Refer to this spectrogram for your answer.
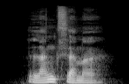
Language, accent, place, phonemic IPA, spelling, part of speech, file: German, Germany, Berlin, /ˈlaŋzaːmɐ/, langsamer, adjective, De-langsamer.ogg
- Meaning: 1. comparative degree of langsam 2. inflection of langsam: strong/mixed nominative masculine singular 3. inflection of langsam: strong genitive/dative feminine singular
